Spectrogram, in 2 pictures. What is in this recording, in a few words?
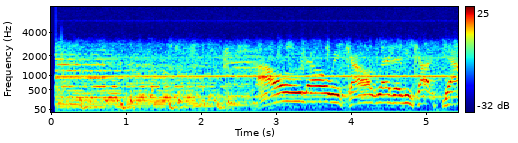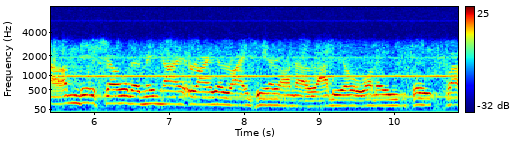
radio; 1611 radio 186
